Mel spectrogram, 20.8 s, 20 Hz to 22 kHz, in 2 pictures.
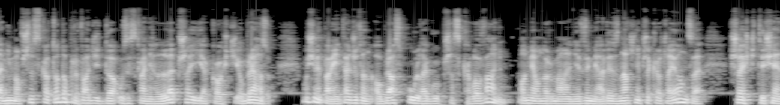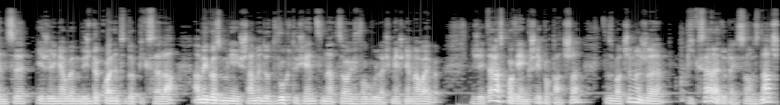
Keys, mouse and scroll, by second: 8.5-9.4 scroll up 1, 16.9-18.1 scroll up 1, 18.1-19.4 middle drag, 19.9-20.8 middle drag.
